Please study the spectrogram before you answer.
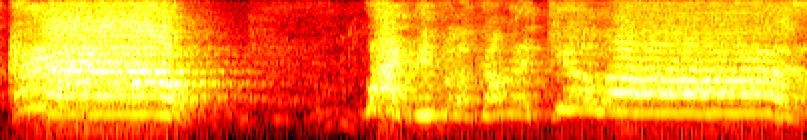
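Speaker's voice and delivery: high, loud panicked yell; panicked shout. Acted. Radio announcer yelling warning to listeners, hammed-up panic. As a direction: scream for help in mock terror.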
